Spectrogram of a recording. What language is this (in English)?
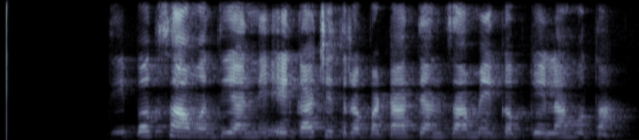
Marathi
